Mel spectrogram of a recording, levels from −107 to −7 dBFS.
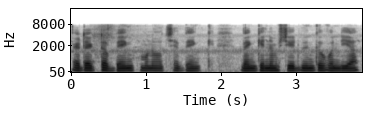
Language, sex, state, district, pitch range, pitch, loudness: Bengali, male, Tripura, West Tripura, 130-140 Hz, 135 Hz, -16 LUFS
